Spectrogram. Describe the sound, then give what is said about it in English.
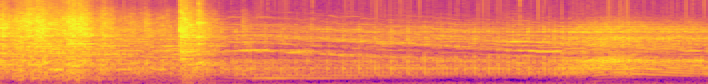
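A motor scooter engine drones loudly and continuously with a buzzing, sputtering texture, and no voices over it. “There's a motor scooter”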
